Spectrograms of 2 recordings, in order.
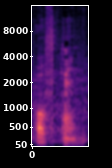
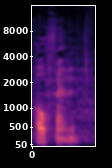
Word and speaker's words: often: Nessa palavra eu não pronuncio o F, não é often, é often. Sorry, eu não pronuncio o T, né?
